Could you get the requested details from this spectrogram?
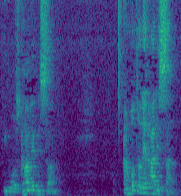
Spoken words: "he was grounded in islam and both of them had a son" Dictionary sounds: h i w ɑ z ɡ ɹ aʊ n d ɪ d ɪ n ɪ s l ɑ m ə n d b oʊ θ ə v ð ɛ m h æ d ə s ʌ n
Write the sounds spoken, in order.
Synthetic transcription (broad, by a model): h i w ɑ z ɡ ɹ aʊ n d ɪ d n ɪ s ɑ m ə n b oʊ θ ə v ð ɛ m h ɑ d ə s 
